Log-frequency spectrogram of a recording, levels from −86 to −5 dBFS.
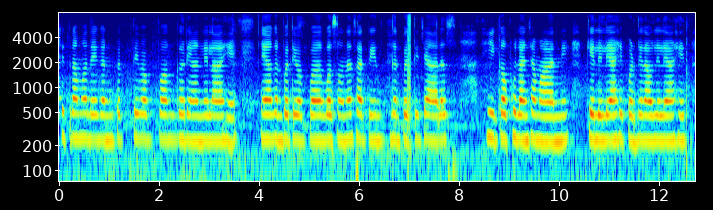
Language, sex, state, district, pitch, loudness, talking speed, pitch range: Marathi, female, Maharashtra, Pune, 235 Hz, -29 LUFS, 105 wpm, 230-240 Hz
